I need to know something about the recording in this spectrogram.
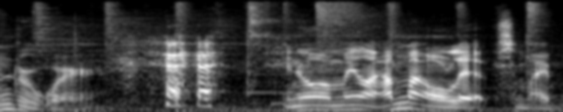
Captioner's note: laughs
